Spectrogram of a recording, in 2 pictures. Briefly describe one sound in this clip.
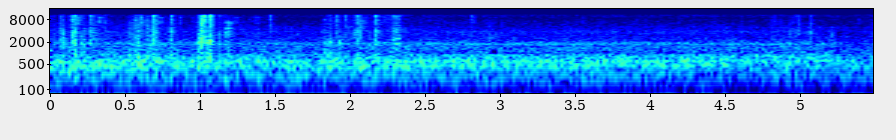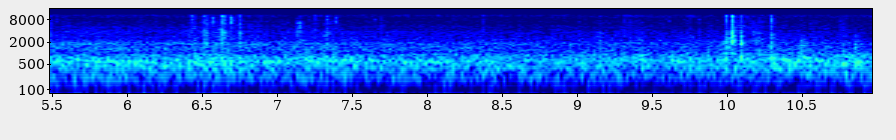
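Small rattles and clicks sound inside the cab.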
